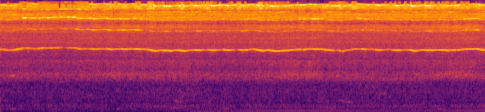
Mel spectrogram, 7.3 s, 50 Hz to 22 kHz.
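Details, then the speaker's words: Steady high-pitched whine of a dental handpiece removing old bracket glue from a tooth at a 1 year 3 month braces check of a patient treated for anterior open bite; loud vibration but painless. "So I'm just going to clean the glue off your tooth. A lot of noise and vibration."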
